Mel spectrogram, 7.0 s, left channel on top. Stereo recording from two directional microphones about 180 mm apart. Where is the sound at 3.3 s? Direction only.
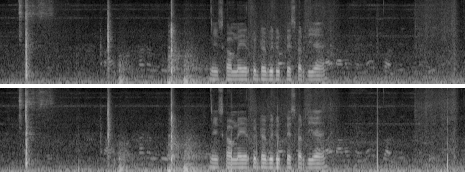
5° left (ahead or behind).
